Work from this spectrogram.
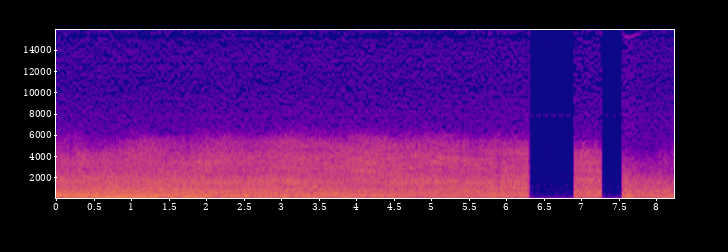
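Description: Pulling tractor roaring at full pull at a 1989 USHRA event in East Rutherford, a loud, sustained engine drone heard from the stands that briefly cuts out near the end before resuming.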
